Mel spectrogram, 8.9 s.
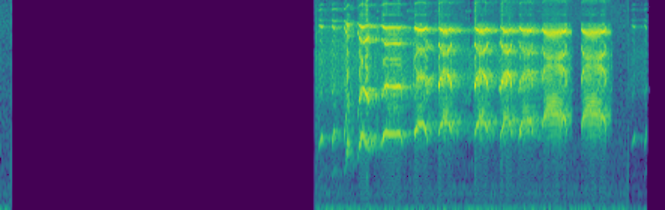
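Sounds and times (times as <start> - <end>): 
monkeys calling: 4.2 - 8.6.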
